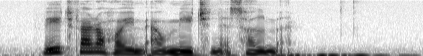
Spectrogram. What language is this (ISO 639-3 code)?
fao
